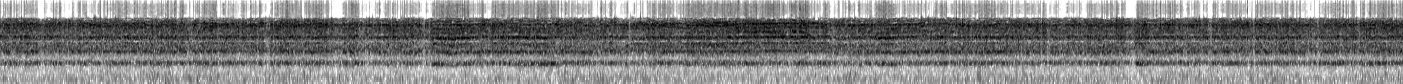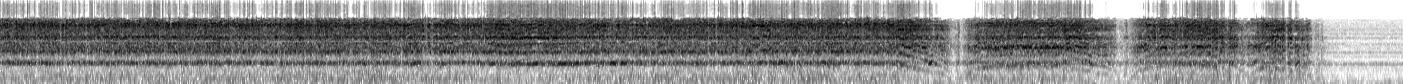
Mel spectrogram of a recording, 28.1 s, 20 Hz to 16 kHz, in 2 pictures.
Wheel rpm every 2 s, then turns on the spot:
230, 230, 230, 230, 230, 230, 240, 230, 230, 230, 230, 170, 120, 60.
none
